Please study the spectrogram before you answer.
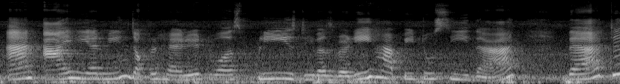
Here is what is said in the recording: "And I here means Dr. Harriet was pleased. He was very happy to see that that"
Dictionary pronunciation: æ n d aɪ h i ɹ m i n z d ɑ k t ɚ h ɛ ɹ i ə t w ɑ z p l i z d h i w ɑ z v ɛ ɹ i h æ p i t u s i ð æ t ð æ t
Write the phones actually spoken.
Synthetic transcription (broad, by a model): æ n d aɪ h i ɹ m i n d ɑ k t ɚ h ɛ ɹ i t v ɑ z p l i z d h i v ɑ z v ɛ ɹ i h æ p i t u s i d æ t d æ t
